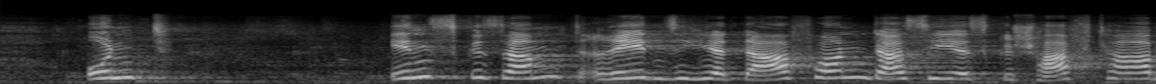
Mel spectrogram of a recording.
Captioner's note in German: none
